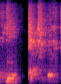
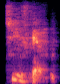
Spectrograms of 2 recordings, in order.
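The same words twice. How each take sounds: First: Quick unvoiced whisper, as a secret; "She eats cat food" whispered under the breath; whispered aside. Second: Said in the usual way. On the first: Real, not acted. Whispered aside then repeated.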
